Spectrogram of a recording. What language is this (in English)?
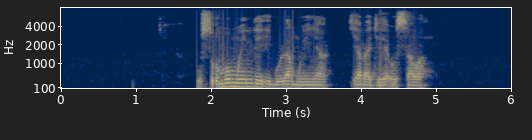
Duala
